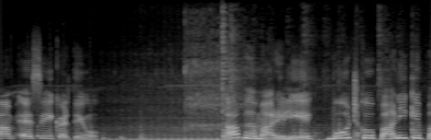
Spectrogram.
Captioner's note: narrating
